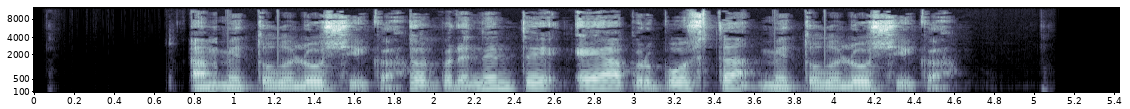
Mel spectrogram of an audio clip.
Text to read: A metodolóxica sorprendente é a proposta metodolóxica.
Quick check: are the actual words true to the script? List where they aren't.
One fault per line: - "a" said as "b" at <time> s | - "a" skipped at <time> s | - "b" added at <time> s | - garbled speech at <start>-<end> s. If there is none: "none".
none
